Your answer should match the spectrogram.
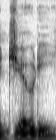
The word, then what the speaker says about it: Jody: It's actually Jody, J-O-D-Y.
